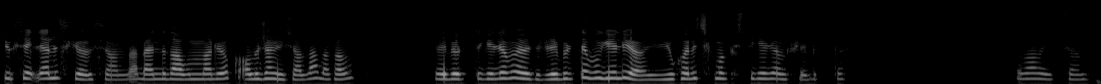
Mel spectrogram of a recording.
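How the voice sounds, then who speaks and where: A female gaming host with a noticeably high, smooth voice. She comments on her game casually, thinking out loud in informal speech. The sound is close and dry. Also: fairly even intonation, moderate pace, dry recording.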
